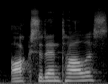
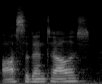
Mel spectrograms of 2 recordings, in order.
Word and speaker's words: Occidentalis: For instance, in Latin, there are both hard and soft C's. I kind of forgot about that. This is Francia Occidentalis, not Francia Occidentalis, like I was ignorantly pronouncing it.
